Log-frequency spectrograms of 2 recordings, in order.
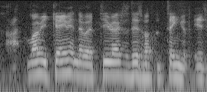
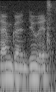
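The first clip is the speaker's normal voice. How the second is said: ordinary delivery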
